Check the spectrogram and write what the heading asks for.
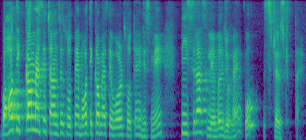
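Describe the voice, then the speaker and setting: A man teaching an English lesson, explaining slowly, repeating words for emphasis and answering his own questions. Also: high-pitched, expressive, darkish tone. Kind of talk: classroom lesson.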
